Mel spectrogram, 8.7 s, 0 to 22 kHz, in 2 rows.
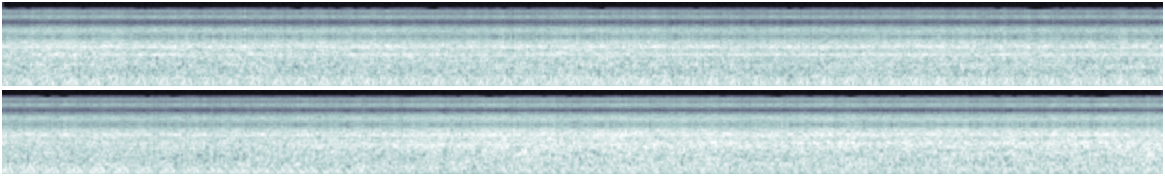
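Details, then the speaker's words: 2008 Dodge Ram 2500 with 5.7 Hemi V8 after water pump and pulley bearing replacement and a coolant refill: steady, even idle with no squeal, chirp or bearing growl; the engine bay is much quieter. "the engine bay is a lot quieter with those new with those new bearings Napoli's new bearings and water pump"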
